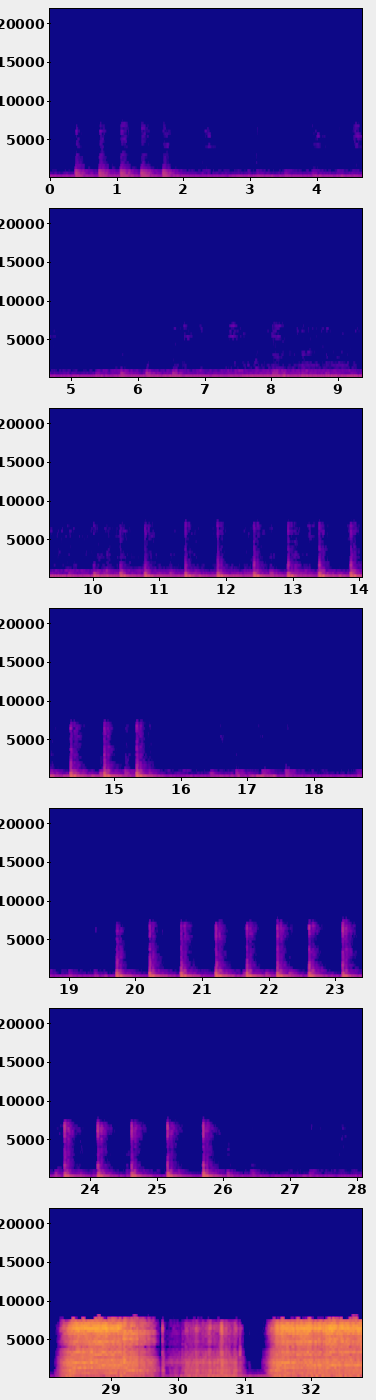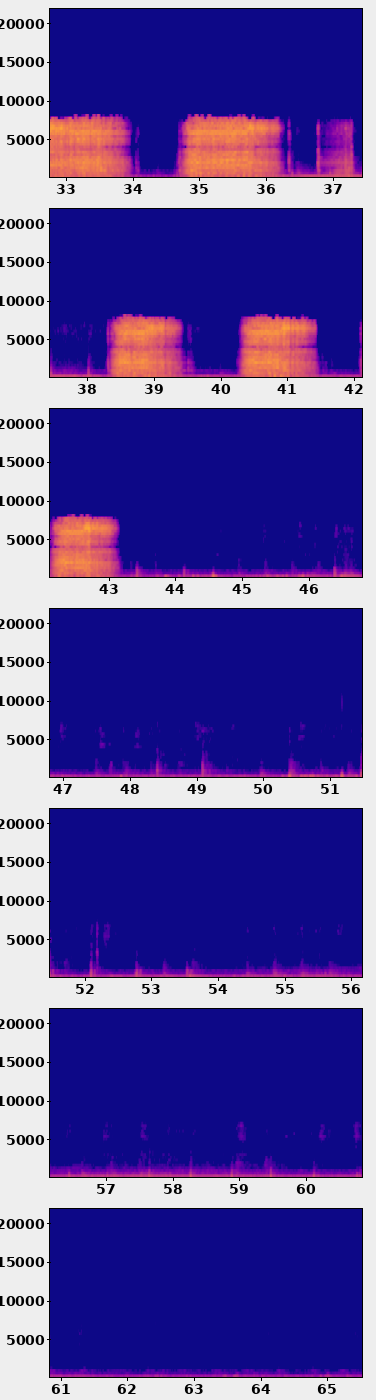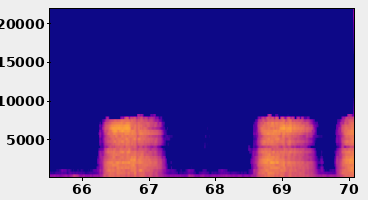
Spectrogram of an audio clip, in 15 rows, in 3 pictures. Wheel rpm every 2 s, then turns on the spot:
0, 0, 0, 0, 0, 0, 0, 0, 0, 0, 0, 0, 0, 0, 80, 60, 170, 80, 10, 40, 40, 40, 0, 0, 0, 0, 0, 0, 0, 0, 0, 0, 0, 40, 20.
none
